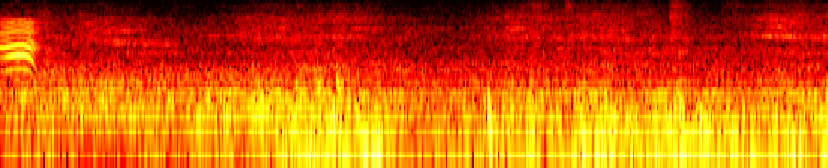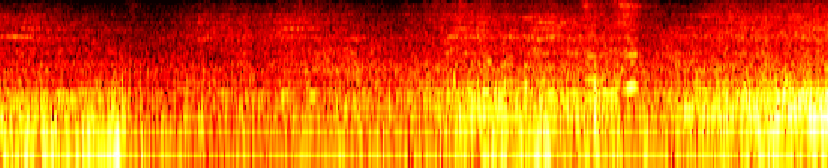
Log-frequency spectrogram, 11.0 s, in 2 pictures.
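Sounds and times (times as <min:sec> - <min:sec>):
freight train wheels on rail: 0:00.0 - 0:11.0.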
